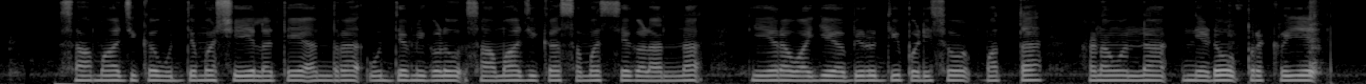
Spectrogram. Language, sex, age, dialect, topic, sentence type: Kannada, male, 18-24, Dharwad Kannada, banking, statement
